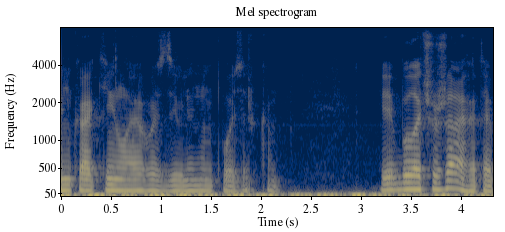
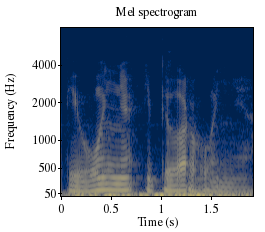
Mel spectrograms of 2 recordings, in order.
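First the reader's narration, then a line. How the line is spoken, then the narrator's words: Thoughtful repetition. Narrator (Belarusian): задуменна паўтарыў барана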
